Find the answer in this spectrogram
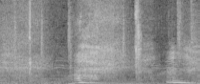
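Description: Background music with a slow low bass beat, over a woman's breathy gasps during a kiss. There are two gasps, about a second in and near the end, each falling in pitch.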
